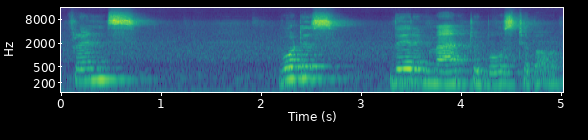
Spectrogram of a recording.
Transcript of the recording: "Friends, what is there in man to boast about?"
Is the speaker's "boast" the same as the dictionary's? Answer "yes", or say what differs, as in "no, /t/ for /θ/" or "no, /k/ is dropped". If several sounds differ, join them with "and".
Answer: yes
